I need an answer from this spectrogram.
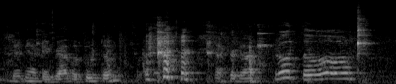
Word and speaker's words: puto: It's like Pluto without the L.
